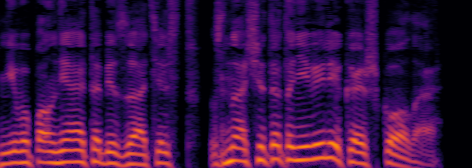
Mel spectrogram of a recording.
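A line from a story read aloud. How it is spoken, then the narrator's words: Mocking. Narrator (Russian): насмешливо бросил Алекс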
